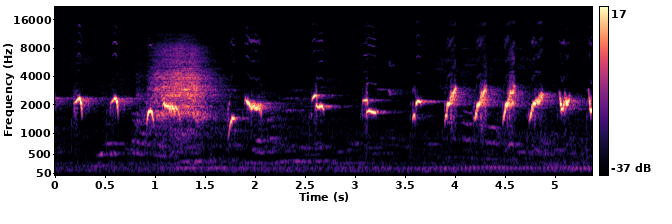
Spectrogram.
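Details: Greater green leafbird (cucak ijo) in the wild, forest setting, giving quick whistled notes that slur downward, repeated rhythmically, with one broad hissing burst near the start.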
